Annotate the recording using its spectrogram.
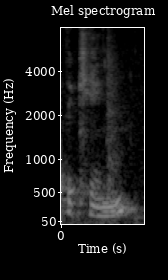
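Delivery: usual speaking voice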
